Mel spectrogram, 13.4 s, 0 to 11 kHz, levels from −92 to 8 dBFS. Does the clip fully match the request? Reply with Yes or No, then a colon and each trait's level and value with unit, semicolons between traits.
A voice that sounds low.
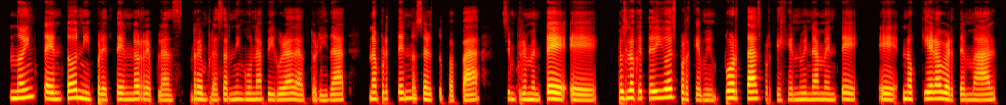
No: high, 190 Hz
